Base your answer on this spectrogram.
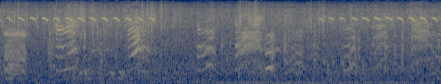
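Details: Meerkat babies begging loudly for food from babysitters, giving rapid rising and falling squeals and buzzy harmonic cries in quick bursts, over a steady run of tiny high-pitched chirps and a low background hum.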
